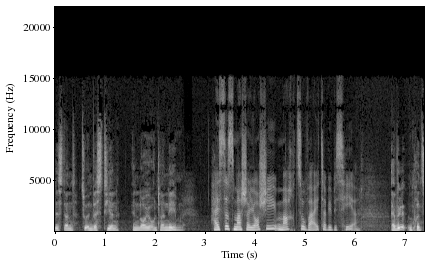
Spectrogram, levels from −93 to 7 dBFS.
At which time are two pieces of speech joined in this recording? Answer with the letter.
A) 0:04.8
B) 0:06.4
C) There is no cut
C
